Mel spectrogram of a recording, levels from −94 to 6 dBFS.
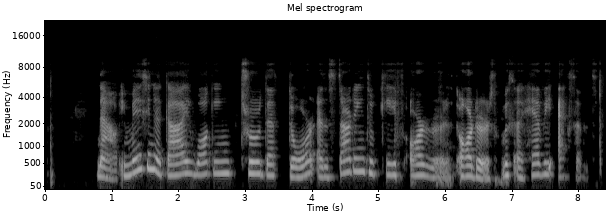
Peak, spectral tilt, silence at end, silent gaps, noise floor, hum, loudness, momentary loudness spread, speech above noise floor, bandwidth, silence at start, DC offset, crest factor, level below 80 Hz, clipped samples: -12 dBFS; -4.5 dB/octave; 0.15 s; none; -77 dBFS; none; -35 LUFS; 7 LU; 42 dB; 9.8 kHz; 0.1 s; under 0.1%; 24 dB; -80 dBFS; under 0.1%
